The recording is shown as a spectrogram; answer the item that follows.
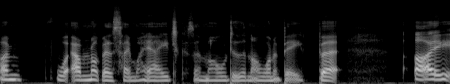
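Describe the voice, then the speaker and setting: A woman speaks quietly at a fairly quick pace with a southern English accent, her medium-pitched voice showing ordinary pitch variation and vocal fry, in a very clean recording with a silent background and a dry, close sound with no echo. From southern England, Watford. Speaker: sales executive. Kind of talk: interview. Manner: considered.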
